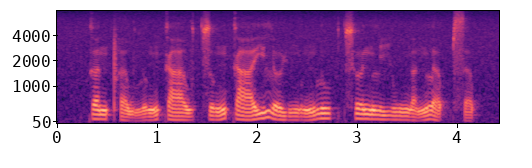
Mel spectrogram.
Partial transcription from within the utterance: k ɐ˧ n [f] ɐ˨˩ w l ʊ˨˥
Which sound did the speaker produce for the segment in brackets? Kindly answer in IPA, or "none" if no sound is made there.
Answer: pʰ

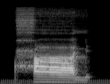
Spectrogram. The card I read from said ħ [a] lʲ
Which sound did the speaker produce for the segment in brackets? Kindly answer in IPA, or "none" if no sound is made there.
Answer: a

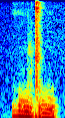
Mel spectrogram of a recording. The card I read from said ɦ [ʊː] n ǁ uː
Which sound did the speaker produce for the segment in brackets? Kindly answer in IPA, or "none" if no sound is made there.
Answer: uː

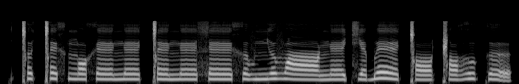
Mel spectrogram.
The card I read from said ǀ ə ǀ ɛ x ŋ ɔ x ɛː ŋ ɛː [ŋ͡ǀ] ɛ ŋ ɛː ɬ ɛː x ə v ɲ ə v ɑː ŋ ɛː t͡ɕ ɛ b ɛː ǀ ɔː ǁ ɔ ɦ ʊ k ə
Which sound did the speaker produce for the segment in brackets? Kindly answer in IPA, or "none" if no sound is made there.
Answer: ǀ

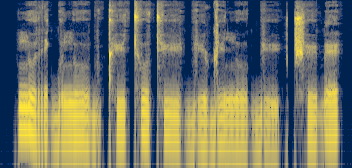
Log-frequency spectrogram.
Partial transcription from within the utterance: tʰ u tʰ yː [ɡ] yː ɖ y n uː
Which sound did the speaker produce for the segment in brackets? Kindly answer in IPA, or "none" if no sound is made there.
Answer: ɡ͡b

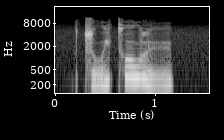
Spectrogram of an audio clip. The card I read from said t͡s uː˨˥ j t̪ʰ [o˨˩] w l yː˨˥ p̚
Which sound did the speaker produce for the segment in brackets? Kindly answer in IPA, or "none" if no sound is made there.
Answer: o˥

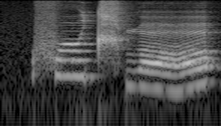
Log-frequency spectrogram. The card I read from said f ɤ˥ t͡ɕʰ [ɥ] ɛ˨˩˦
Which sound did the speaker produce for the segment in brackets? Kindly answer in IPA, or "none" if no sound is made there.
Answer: ɥ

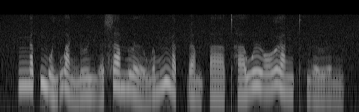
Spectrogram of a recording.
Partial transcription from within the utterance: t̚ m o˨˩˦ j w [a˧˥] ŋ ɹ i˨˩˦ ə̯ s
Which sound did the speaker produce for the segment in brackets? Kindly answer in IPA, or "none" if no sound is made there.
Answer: a˨˩˨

